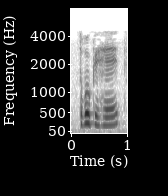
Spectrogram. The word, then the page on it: d' Trockeheit: Bas-Rhin; Herrlisheim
